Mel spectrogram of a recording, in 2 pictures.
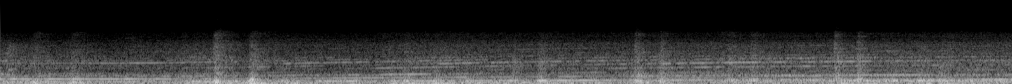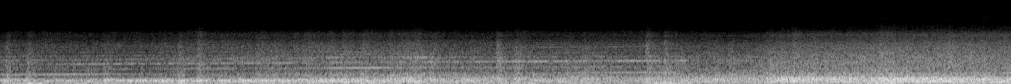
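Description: A Manyosen tram running from Takaoka Station to Koshinokata in Toyama, Japan, rumbles along its rails, heard from inside the car, a steady low drone with gliding motor whines rising and falling and occasional sharp clicks over the joints, growing louder toward the end.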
